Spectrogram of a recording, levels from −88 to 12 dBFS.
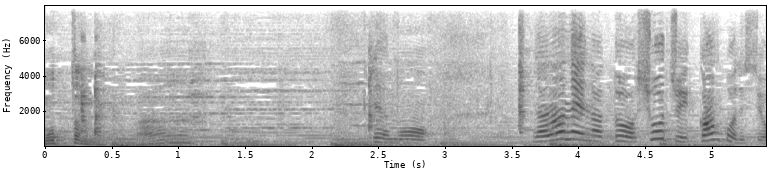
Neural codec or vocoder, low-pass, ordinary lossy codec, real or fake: none; none; none; real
